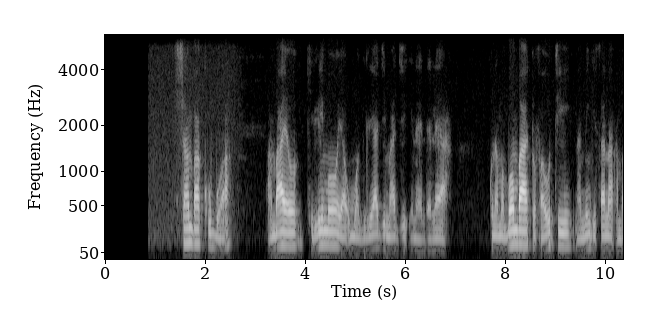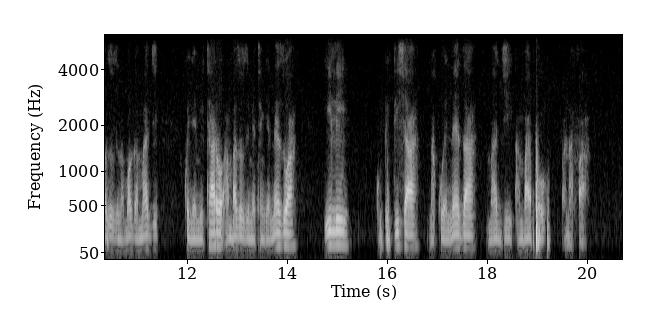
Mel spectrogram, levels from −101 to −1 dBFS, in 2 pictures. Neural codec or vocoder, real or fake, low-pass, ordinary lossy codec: none; real; 5.4 kHz; Opus, 32 kbps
